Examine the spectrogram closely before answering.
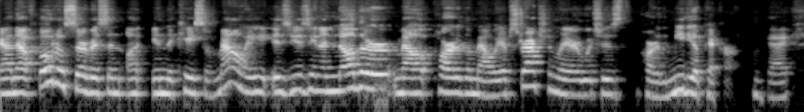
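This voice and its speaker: A woman talks at a fairly quick pace with hardly any pauses. Her pitch is fairly high, with ordinary variation. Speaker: tech product manager presenting a talk. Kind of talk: conference tech talk with live demo. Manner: fast; casual, many fillers.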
